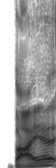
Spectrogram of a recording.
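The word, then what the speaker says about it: baie: It's spelled Baya is spelled B-A-I-E.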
